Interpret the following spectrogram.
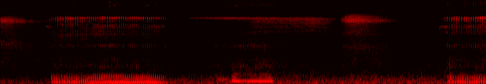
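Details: French Bulldog puppy asleep and dreaming, snoring in low rasping breaths: a long harmonic snore of about a second, a shorter rising one, then another starting at the end, with quiet pauses between.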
